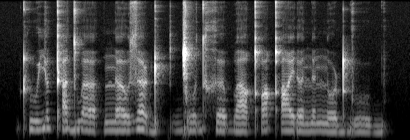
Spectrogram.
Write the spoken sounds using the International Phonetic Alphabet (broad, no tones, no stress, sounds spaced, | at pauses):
ʈʰ u j ə kʼ a d w ɐ | n ɐ o̯ z ɐ ɖ | ɡ͡ǀ o d x ə b a qʼ ɔ qʼ a e̯ ɾ ə n ə n o ɖ ɡ u b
